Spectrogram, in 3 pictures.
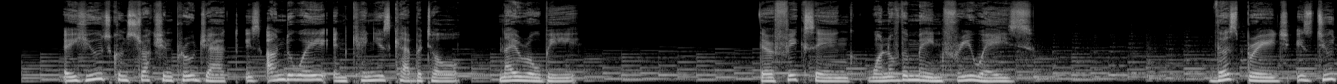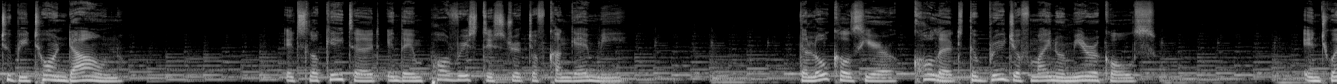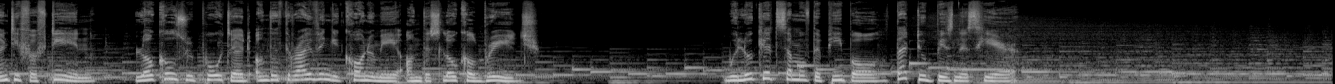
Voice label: Kenyan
